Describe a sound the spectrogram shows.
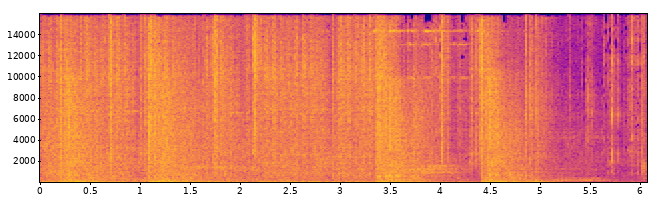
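Shotgun blasts boom loudly, one after another.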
